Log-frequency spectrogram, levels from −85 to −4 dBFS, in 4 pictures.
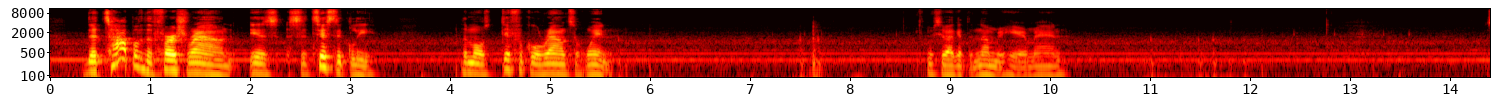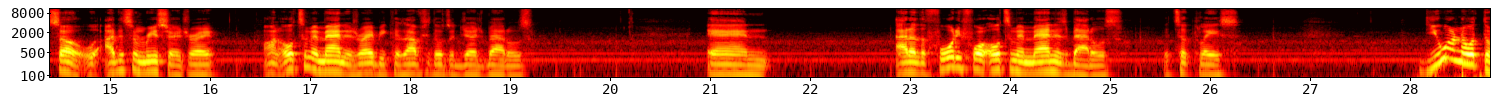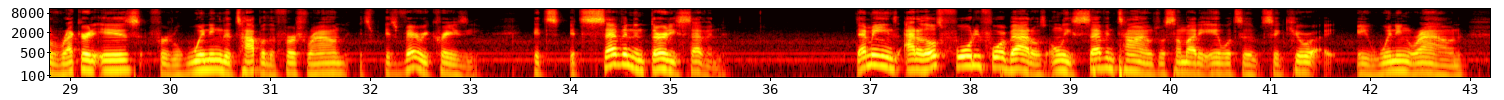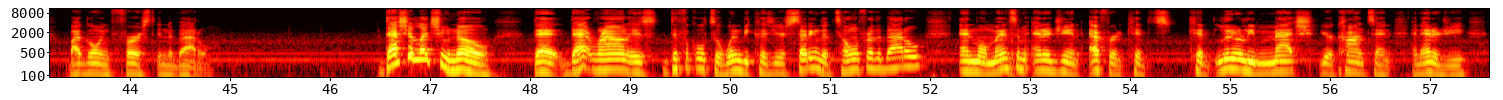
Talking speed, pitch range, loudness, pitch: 140 wpm, 115-155 Hz, -26 LUFS, 145 Hz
